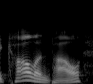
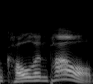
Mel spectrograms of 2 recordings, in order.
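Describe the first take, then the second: First: "Colin Powell" with "Colin" as KAH-lin; short-O Colin. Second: "Colin Powell" with "Colin" as KOH-lin; long-O Colin. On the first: Host shows the rejected name, "Colin" said KAH-lin. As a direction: give "Colin" a short o, as in doll. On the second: Host shows the accepted name, "Colin" said KOH-lin. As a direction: stretch "Colin" into a long o, like coal. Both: Shown as a demonstration. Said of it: "We don't say Colin Powell".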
